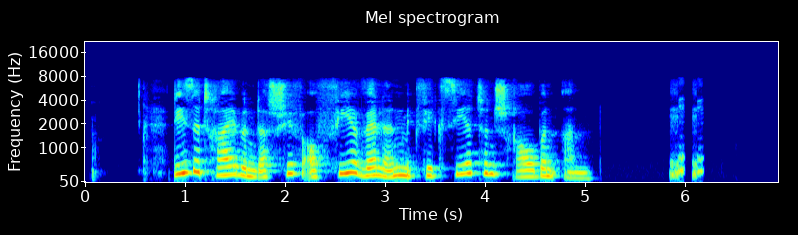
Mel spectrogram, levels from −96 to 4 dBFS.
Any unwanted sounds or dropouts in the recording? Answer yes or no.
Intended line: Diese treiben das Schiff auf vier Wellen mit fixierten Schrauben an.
yes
